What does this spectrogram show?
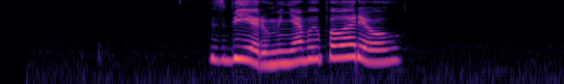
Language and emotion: Russian, positive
